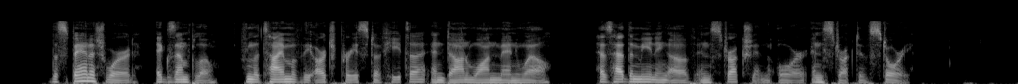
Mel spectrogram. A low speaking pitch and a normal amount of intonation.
Yes: low, 105 Hz; average, 3.0 semitones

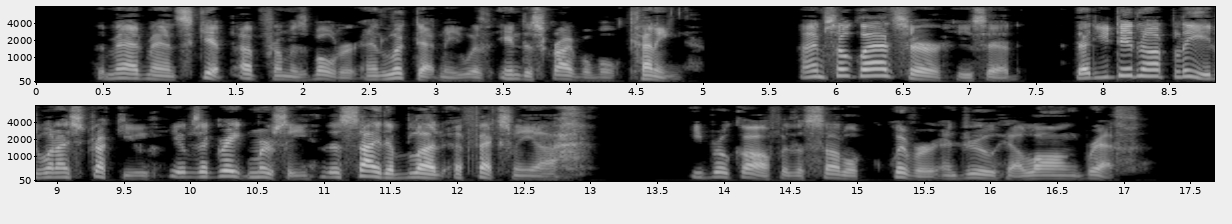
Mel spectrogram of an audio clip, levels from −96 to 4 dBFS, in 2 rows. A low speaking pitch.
No: medium, 155 Hz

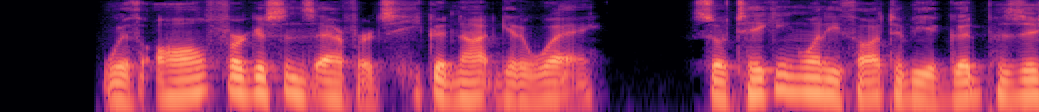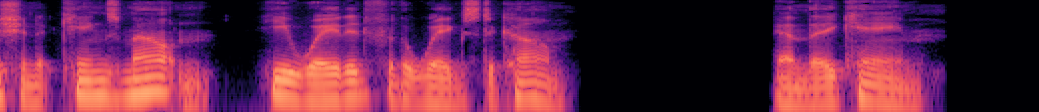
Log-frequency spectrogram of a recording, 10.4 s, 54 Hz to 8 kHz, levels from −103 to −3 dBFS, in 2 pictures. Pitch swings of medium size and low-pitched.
Yes: average, 3.2 semitones; low, 105 Hz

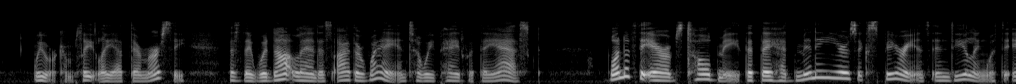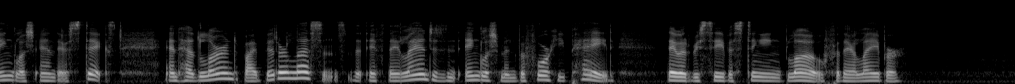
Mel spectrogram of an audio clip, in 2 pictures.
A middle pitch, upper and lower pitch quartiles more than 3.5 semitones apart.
Yes: medium, 180 Hz; average, 5.1 semitones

